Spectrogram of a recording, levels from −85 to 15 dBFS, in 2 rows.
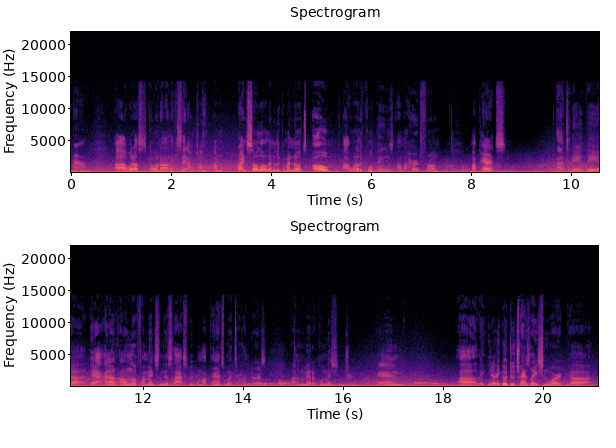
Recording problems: animal sounds; loud; throughout; 6 dB below the speech
train or aircraft noise; noticeable; throughout; 10 dB below the speech

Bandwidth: 14.5 kHz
